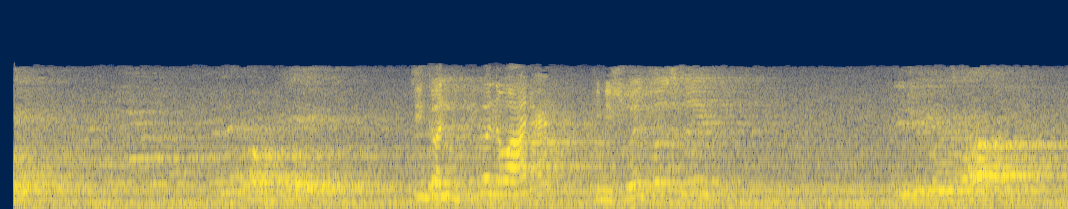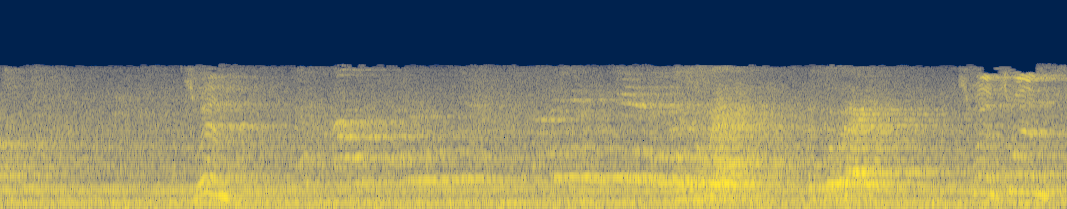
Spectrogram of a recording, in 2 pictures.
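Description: Water splashes softly as a person swims.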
